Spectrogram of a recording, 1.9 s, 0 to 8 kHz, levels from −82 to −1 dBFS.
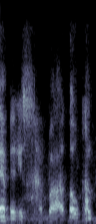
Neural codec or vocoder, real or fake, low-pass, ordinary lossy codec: codec, 24 kHz, 3 kbps, HILCodec; fake; 7.2 kHz; AAC, 32 kbps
